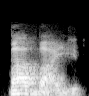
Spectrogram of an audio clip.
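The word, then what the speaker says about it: בבית: Tadinya begini bunyinya. B, H, bait. Bacanya aslinya begitu. Nah, karena ini adalah huruf lemah, dia dibuang. Tetapi nikutnya diambil sama bed. Maka bunyinya babait di rumah yang itu.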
